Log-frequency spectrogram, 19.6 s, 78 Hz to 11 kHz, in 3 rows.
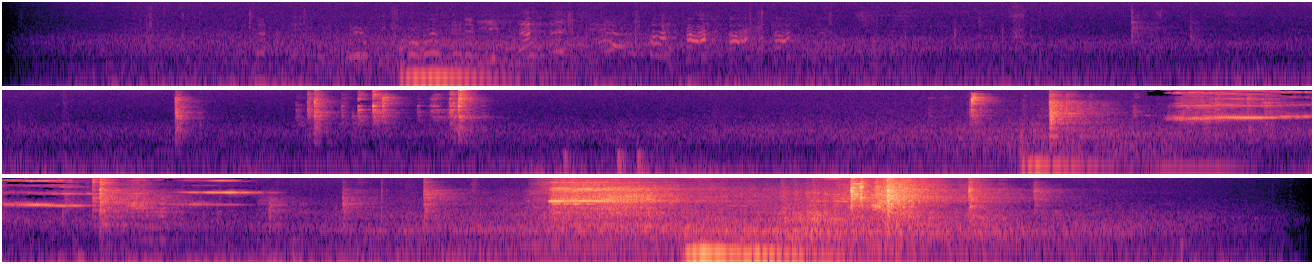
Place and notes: Along river walk, under road bridge, exit through gate.
United Kingdom, European Union, 18 July 2013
